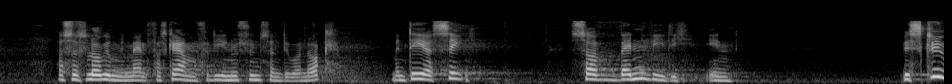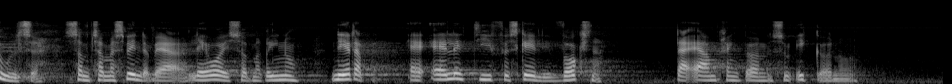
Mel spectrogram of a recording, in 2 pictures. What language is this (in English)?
Danish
